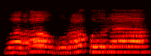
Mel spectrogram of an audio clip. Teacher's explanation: غین را اور قاف تینوں موٹی آوازیں ہیں اور قاف پر جزم ہے یہاں پر، تو یہاں قلقلہ ہونا ہے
